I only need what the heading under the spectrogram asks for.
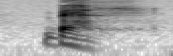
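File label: "bel", San Lucas Quiaviní Zapotec; fish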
